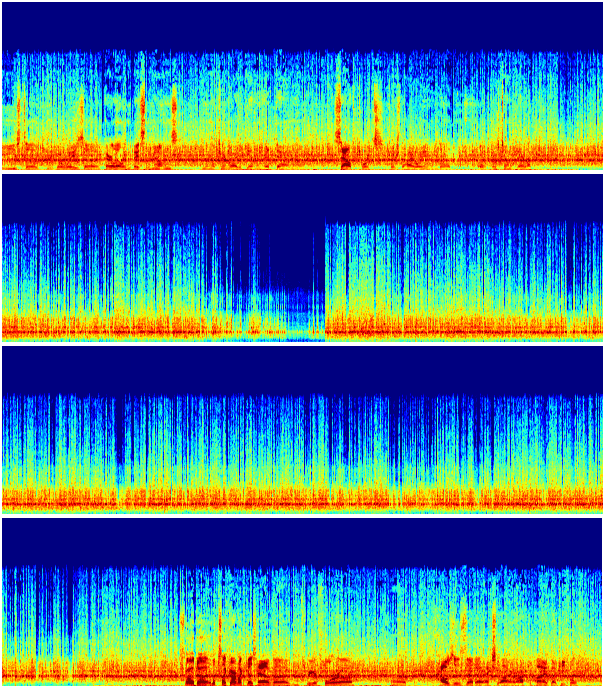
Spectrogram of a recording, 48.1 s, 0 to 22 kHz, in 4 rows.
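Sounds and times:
atv engine running: 0.0s - 11.5s, 37.9s - 48.0s.

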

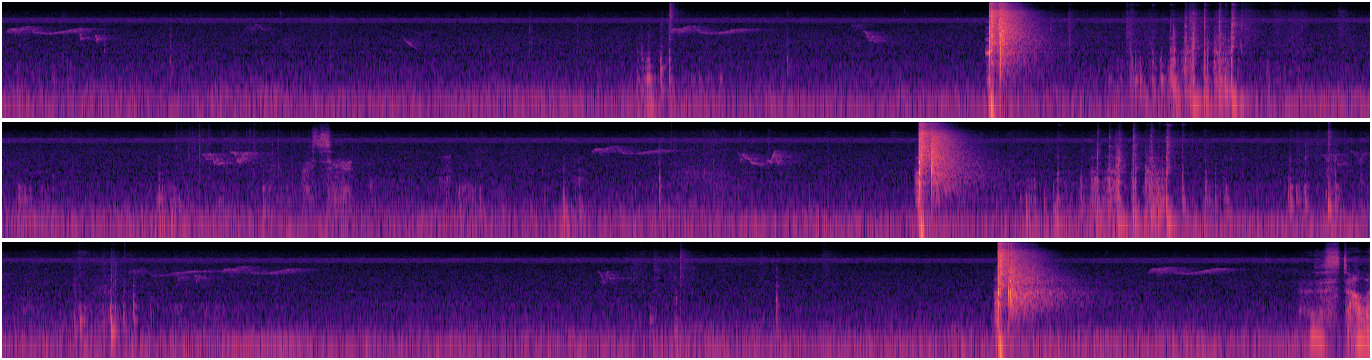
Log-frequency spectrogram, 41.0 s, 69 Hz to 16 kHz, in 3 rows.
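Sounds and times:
air rifle shots: 9.8s - 10.6s, 22.8s - 23.7s, 37.3s - 38.3s.

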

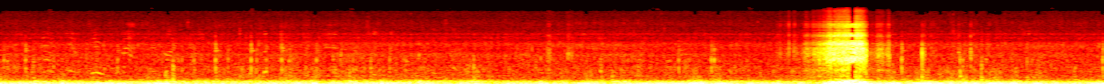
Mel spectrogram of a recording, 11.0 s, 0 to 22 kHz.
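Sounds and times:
water running along a hull: 0.0s - 8.1s
wind rumbling on microphone: 0.0s - 11.0s.

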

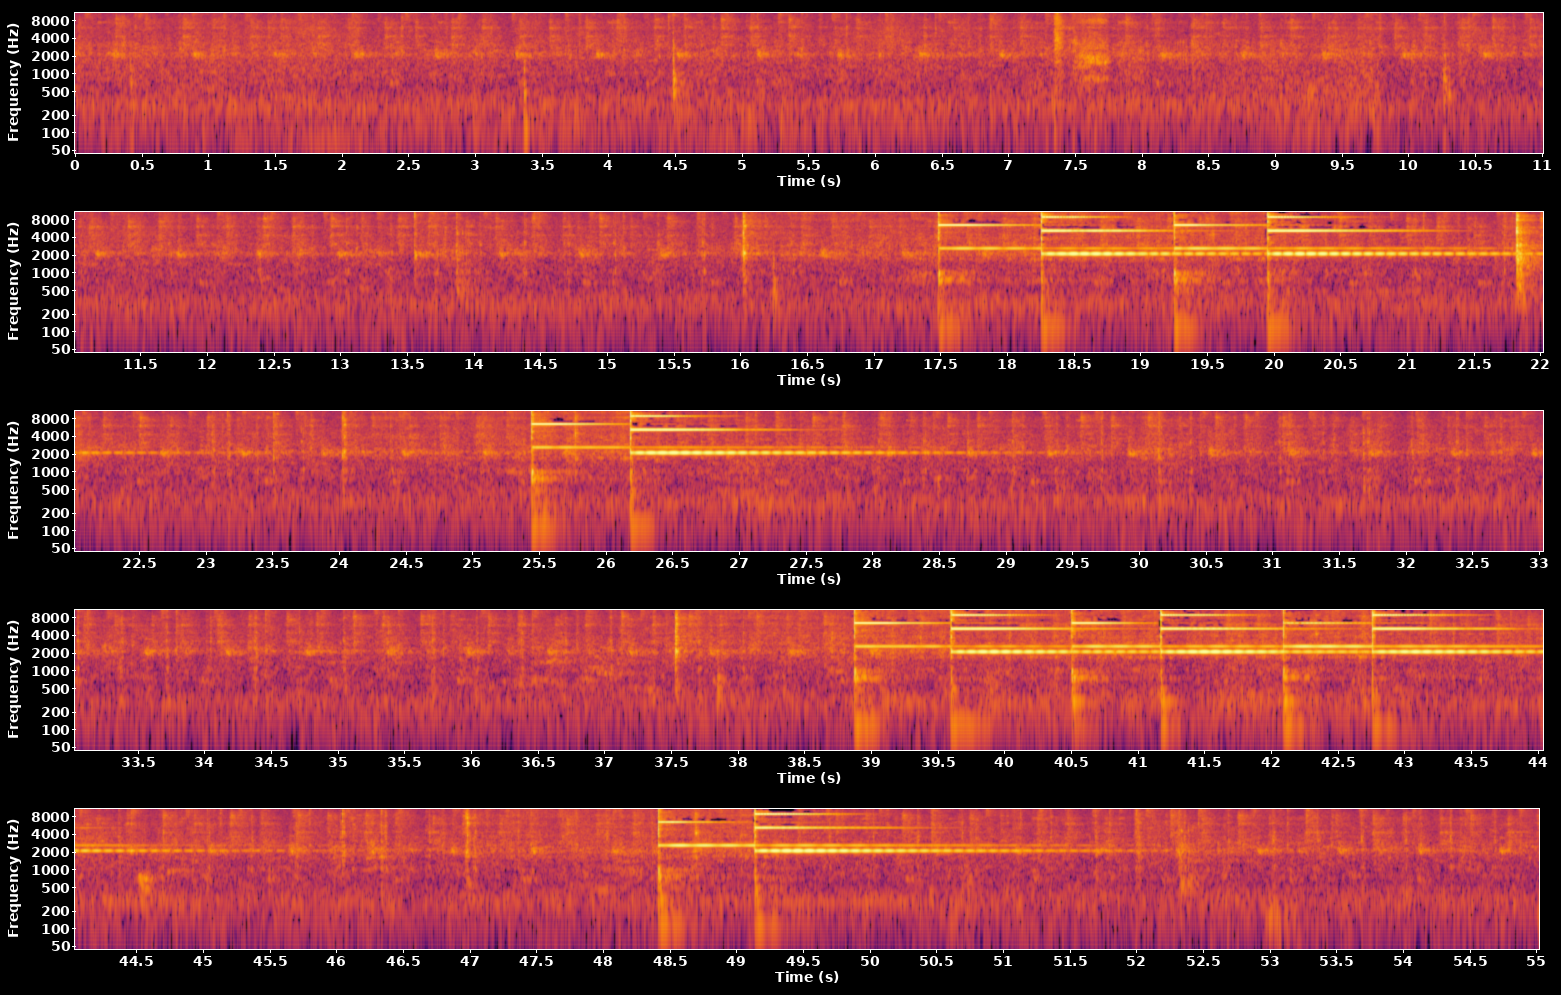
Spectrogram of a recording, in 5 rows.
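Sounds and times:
clock mechanism clicks: 0.0s - 55.0s
clock ticking: 0.0s - 55.0s
clock bells striking ding-dong: 17.5s - 22.9s, 25.4s - 29.1s, 38.8s - 45.6s, 48.4s - 52.4s.

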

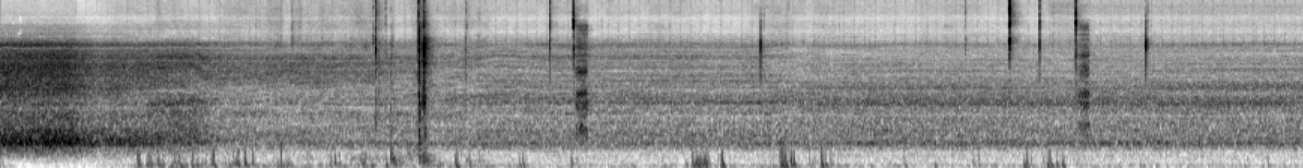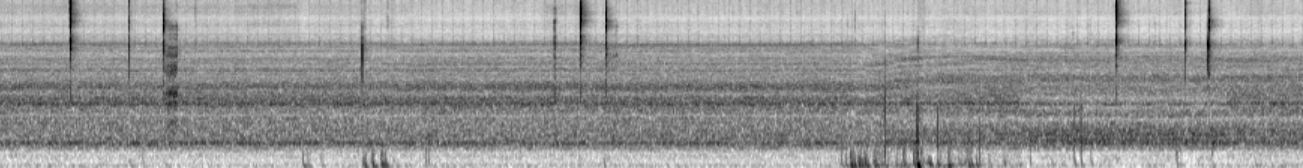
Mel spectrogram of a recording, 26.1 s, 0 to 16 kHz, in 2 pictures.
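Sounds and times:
radio static hiss: 1.0s - 26.0s.

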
